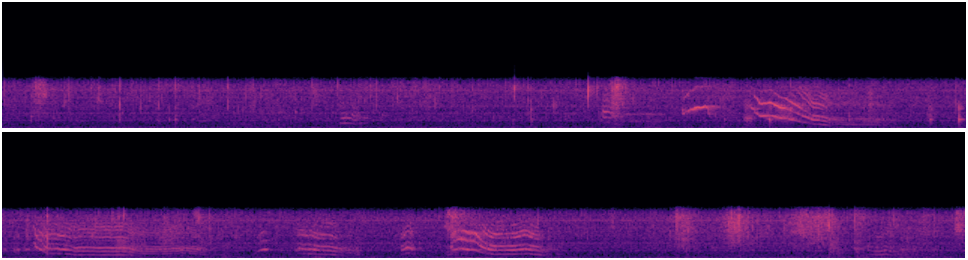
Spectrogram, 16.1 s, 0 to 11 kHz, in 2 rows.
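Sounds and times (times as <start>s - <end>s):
puppies whining: 1.4s - 3.6s, 4.5s - 12.7s, 15.2s - 16.0s.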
